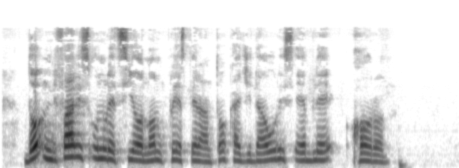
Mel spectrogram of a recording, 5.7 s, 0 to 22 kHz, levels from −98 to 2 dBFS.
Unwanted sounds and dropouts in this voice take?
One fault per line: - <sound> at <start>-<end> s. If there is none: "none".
none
